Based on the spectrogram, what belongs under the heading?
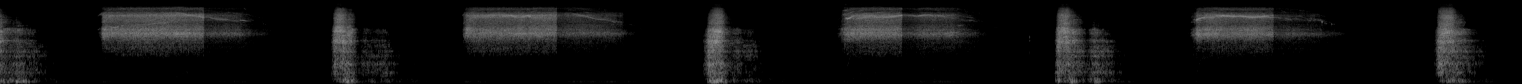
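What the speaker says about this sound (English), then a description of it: "Let me demonstrate the breathing practice for you." Hamsa pranayama breathing practice, with five long hissing breaths through the mouth alternating with short sharp inhalations, each separated by silence, close and intimate with no talk.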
